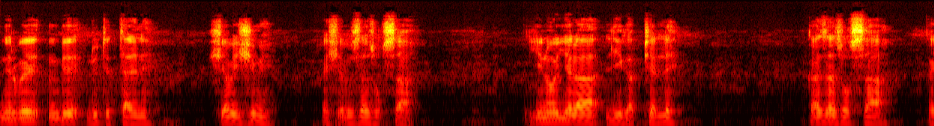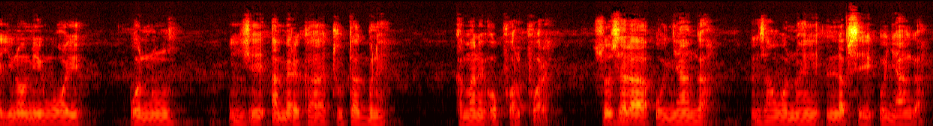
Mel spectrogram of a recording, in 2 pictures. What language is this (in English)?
Dagbani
